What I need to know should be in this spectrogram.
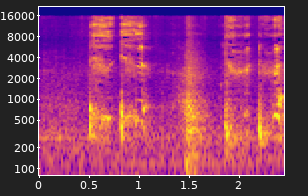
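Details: Five short coughs in quick succession from a sick young boy, in a quiet indoor room.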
